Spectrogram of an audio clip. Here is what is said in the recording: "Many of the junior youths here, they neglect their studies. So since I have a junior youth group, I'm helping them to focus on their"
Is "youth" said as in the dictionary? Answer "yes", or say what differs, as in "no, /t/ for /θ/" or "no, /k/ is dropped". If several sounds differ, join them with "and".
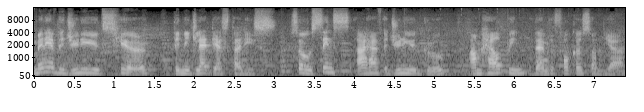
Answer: no, /t/ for /θ/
